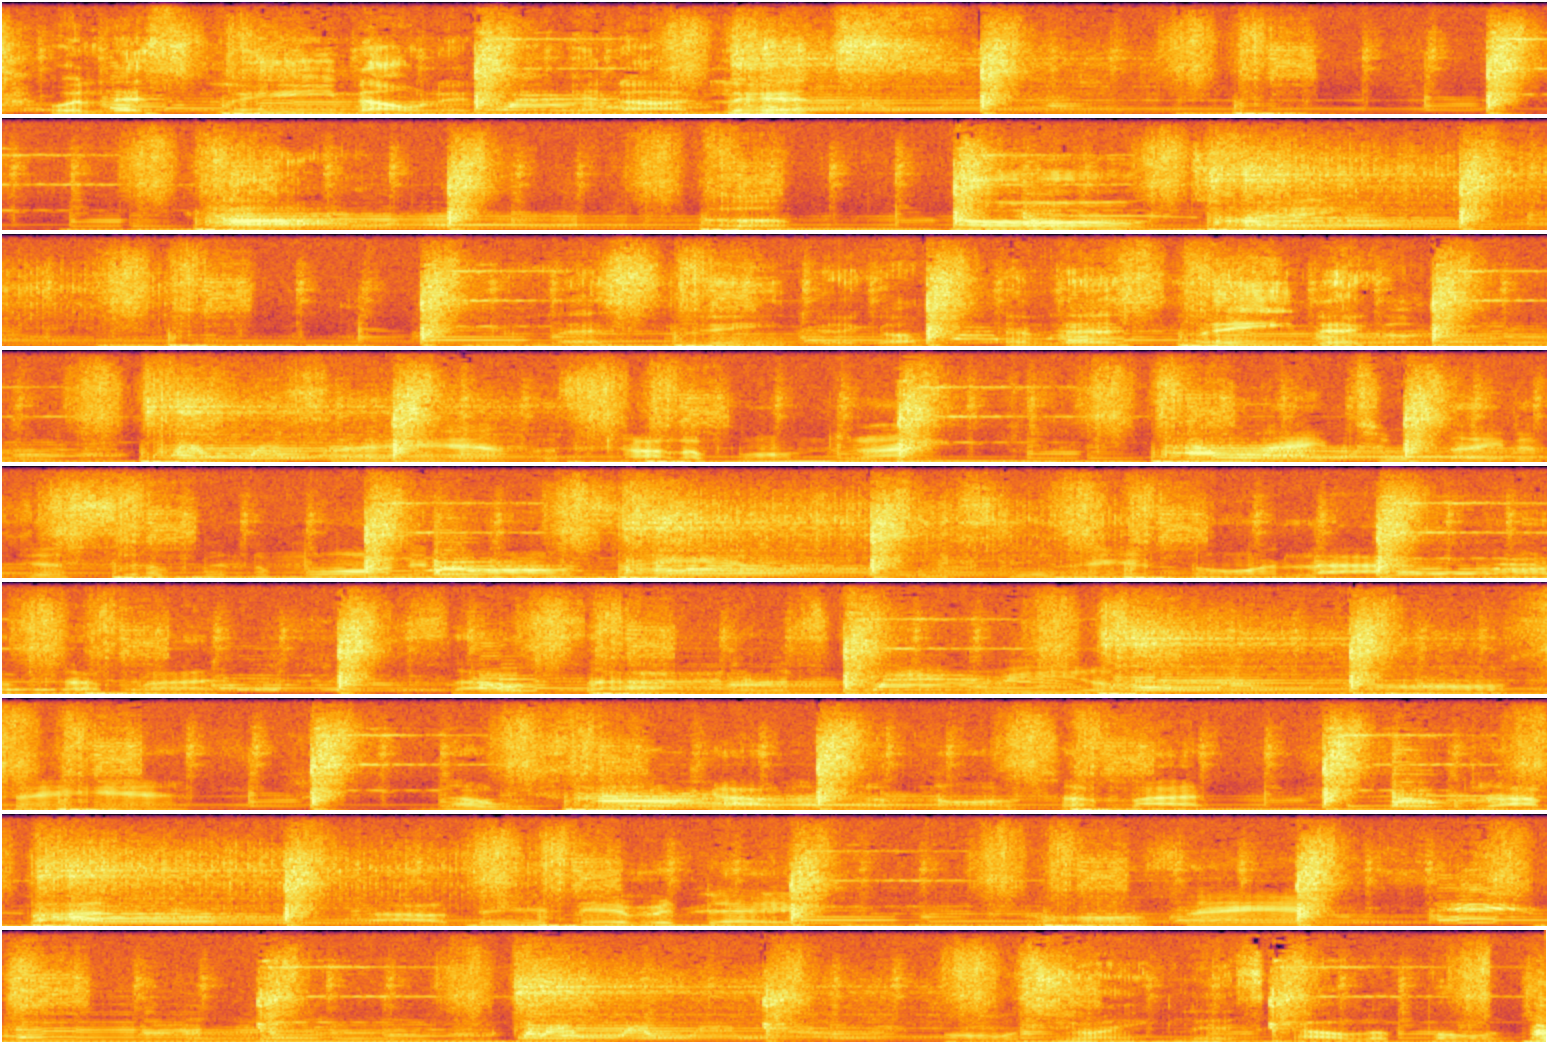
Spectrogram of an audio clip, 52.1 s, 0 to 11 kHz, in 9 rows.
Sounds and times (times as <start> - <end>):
Music: 0.0 - 52.1.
